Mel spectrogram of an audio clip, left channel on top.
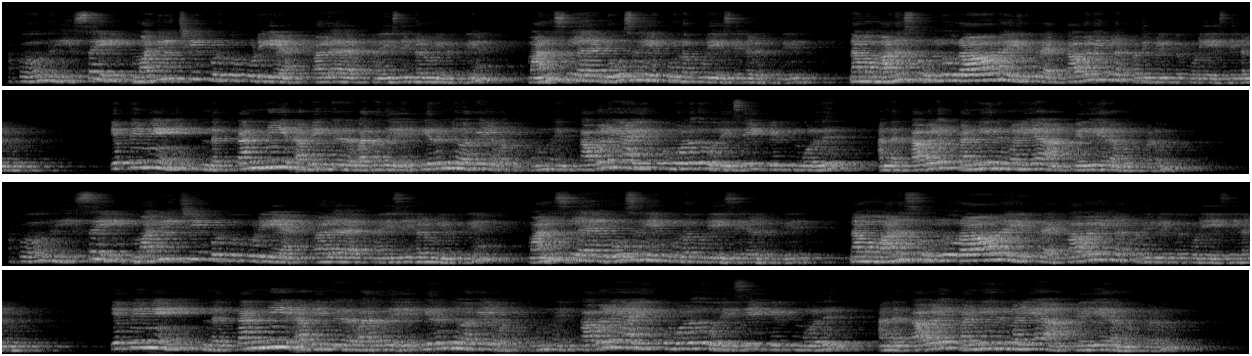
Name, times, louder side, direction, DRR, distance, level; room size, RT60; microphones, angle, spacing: voice 1, 0.2-4.8 5.3-8.0 8.5-12.7 13.6-20.8 21.2-24.2, left 1 dB, 65° left, -8 dB, 2.6 m, -28 dB
12.0 x 6.3 x 2.7 m, 1.3 s
head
